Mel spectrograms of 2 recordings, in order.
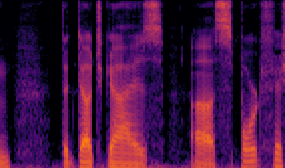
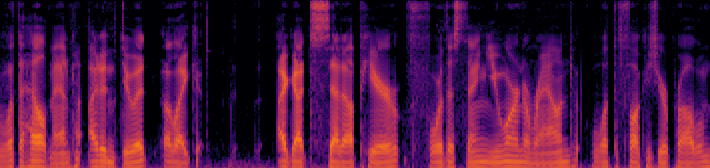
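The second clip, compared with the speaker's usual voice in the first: ordinary talk, nothing marked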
